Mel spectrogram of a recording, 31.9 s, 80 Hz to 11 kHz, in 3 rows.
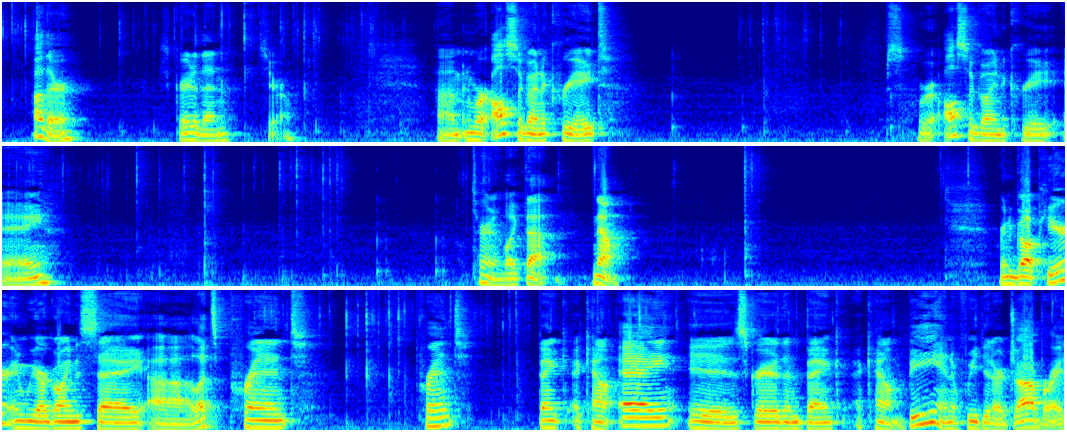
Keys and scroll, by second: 0.0-1.3 typing, 1.4 alt+shift+f, 3.5 alt+shift+Down, 6.0 super+d, 9.2 super+d, 10.0 space, 10.3 shift+,, 11.0 Escape, 11.4 Right, 11.8 Right, 12.2 alt+shift+f, 13.7 alt+shift+f, 16.4 super+s, 21.7 Return, 22.1-25.2 typing, 25.6 Down, 25.9 Return, 26.7-28.3 typing, 28.7 Return, 30.0 shift+0, 30.4 ;, 30.7 alt+shift+f, 31.1 super+s.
